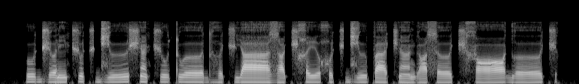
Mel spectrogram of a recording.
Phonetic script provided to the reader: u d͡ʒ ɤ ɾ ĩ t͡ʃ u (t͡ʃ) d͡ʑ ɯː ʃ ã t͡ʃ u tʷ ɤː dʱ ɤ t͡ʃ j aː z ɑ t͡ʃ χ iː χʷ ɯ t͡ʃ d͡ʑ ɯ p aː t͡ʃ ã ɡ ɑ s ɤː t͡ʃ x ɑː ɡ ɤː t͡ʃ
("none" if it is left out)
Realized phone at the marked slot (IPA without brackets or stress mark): t͡ʃ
